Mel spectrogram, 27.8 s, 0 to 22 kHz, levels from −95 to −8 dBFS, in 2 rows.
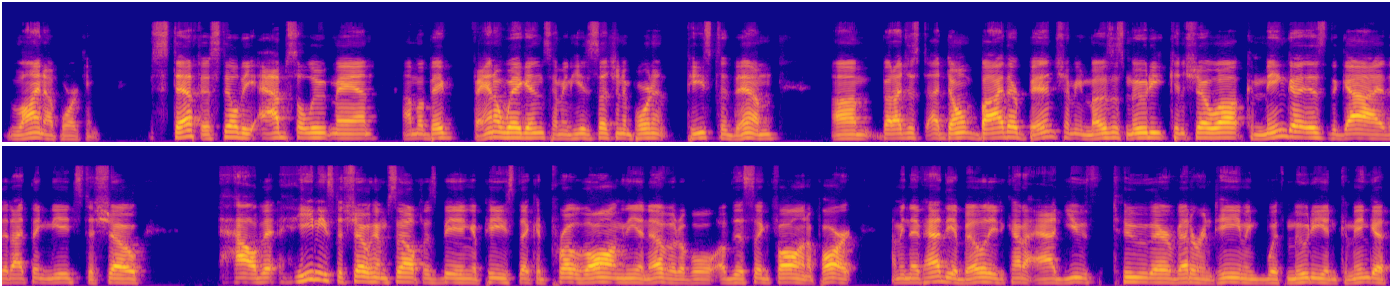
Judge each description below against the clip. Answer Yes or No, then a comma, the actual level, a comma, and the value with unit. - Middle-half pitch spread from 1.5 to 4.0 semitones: Yes, average, 2.9 semitones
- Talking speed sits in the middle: Yes, average, 195 wpm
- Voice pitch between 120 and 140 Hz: Yes, low, 125 Hz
